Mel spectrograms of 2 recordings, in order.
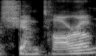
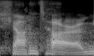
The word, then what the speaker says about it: Shantaram: behind the scenes we realized that I probably mispronouncing the name of the show it's what shantarum it says chant around it is shantaram yes exactly and I'm pretty sure it's Charlie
